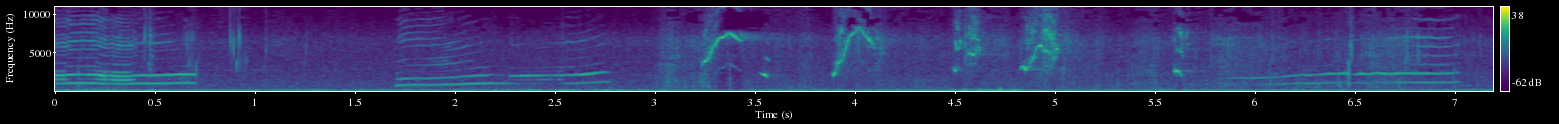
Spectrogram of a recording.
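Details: Baby macaque shouting in anger after its mother refused to give it milk: clear rising tonal coos, repeated several times, mixed with sharp high shrill screeches around the middle, over a steady low rumbling background.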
